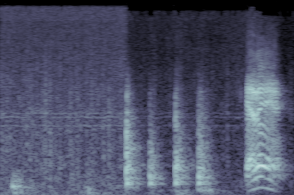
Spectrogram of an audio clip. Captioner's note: knocking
